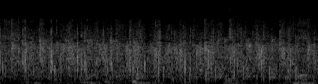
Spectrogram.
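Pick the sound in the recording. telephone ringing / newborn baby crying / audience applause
audience applause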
